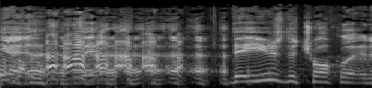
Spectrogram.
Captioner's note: laughing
